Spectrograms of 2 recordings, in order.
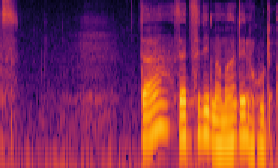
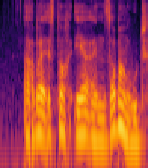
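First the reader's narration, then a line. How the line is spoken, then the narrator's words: Plain. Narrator (German): sagte die Mama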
